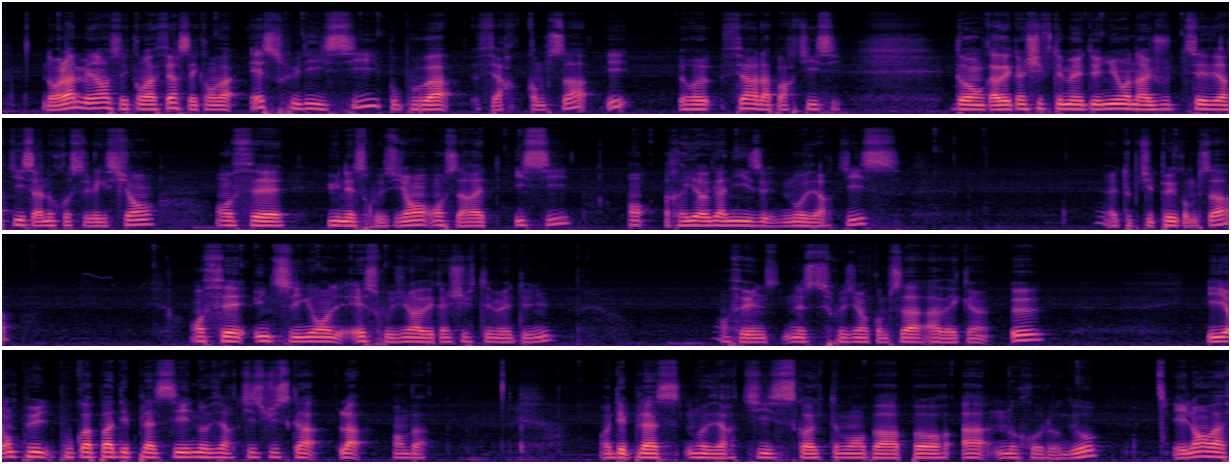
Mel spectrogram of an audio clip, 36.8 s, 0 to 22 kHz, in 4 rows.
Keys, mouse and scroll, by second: 0.2-1.5 scroll up 2, 1.5 right click, 2.1 shift+right click, 2.7 shift+right click, 6.3-8.1 ctrl+scroll up 2, 8.1 right click, 8.7 shift+right click, 9.3 shift+right drag, 10.6 e, 13.3-13.9 scroll up 1, 13.9 right click, 15.2 right click, 16.6 right click, 18.6 right click, 20.1 right drag, 20.6 shift+right drag, 21.1 shift+right click, 21.7-23.4 shift+scroll down 5, 23.4 e, 29.4-29.9 scroll down 4, 29.9-31.0 ctrl+scroll up 6, 31.3-31.9 shift+scroll down 2, 31.9 right click, 34.1 right click.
